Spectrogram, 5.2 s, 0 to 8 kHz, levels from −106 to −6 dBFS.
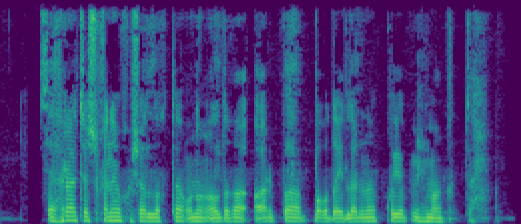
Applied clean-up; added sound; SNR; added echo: none; none; none; none.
